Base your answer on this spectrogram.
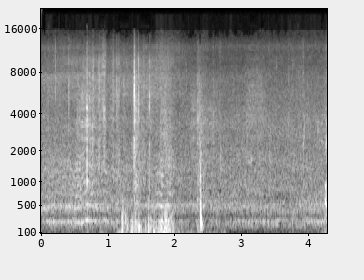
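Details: Hive of honey bees on Jirisan, South Korea, grown to five frames and about to be moved to seven: an even humming drone, with a cluster of bumps and rustles early and a sharp knock near the middle.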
